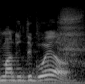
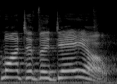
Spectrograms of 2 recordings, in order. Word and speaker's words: Montevideo: states of South America the capital of Uruguay is monteneguel it's pronounced Montevideo um Montevideo Uruguay you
